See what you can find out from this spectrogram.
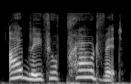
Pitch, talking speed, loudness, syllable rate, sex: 265 Hz, 275 wpm, -16 LUFS, 8.5 syllables/s, female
